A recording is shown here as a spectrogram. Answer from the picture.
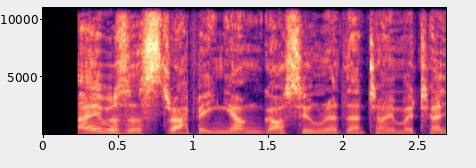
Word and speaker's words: gossoon: Interesting word there, gossoon, Gossoon. The Irish word for a country boy basically is garsoon. It's spelt in Gaelic Garsu with an accent N. And it's basically the same as garçon, the French for boy.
